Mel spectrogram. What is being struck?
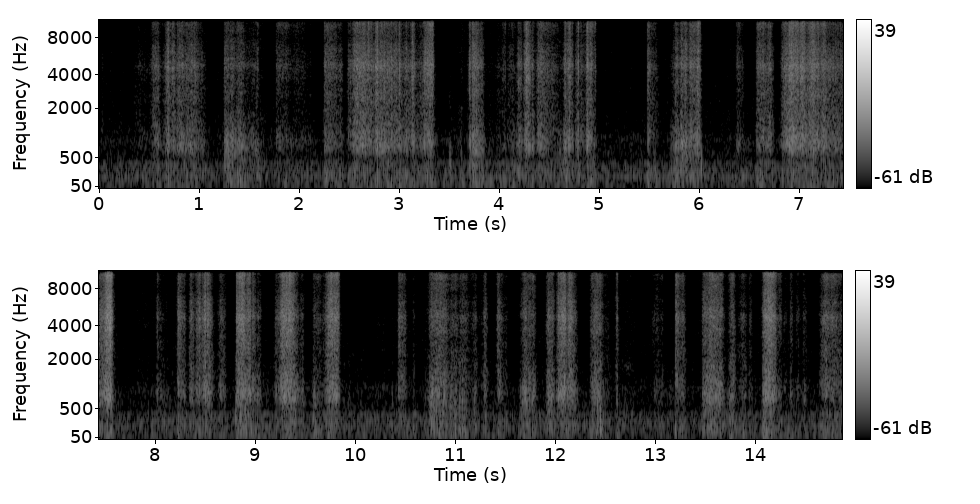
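Graphite pencil on a paper notebook page.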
